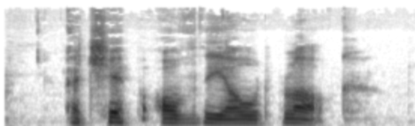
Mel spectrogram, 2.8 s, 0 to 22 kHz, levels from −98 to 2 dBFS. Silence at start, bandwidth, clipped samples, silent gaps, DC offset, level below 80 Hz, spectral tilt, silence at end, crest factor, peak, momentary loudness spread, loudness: 0.45 s; 17 kHz; under 0.1%; none; under 0.1%; -58 dBFS; -5.5 dB/octave; 0.45 s; 18 dB; -2 dBFS; 6 LU; -19 LUFS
